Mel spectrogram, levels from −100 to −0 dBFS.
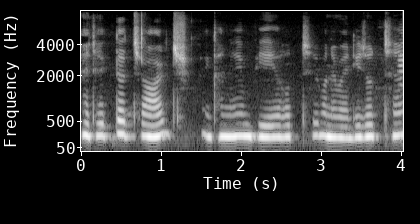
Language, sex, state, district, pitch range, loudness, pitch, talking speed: Bengali, female, Tripura, West Tripura, 210-225 Hz, -13 LUFS, 215 Hz, 135 wpm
